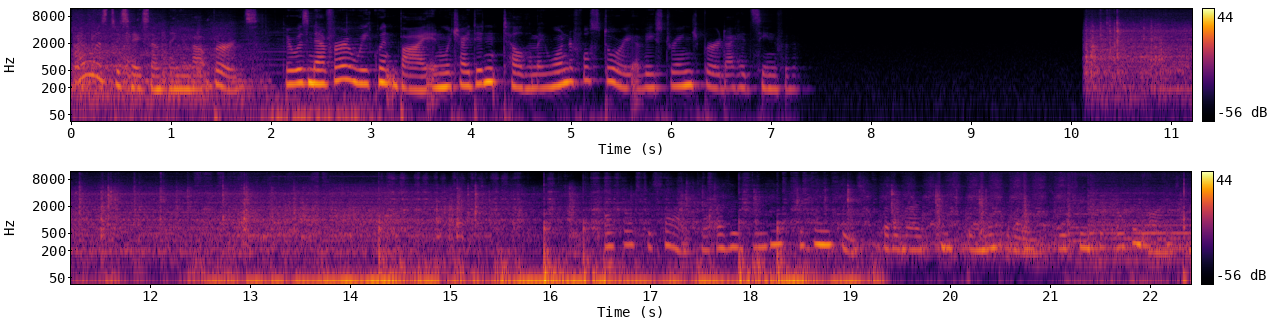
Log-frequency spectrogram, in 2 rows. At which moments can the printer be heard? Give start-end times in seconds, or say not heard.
0.0-3.0, 10.1-22.3.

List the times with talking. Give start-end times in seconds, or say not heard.
0.0-7.2, 16.2-22.3.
